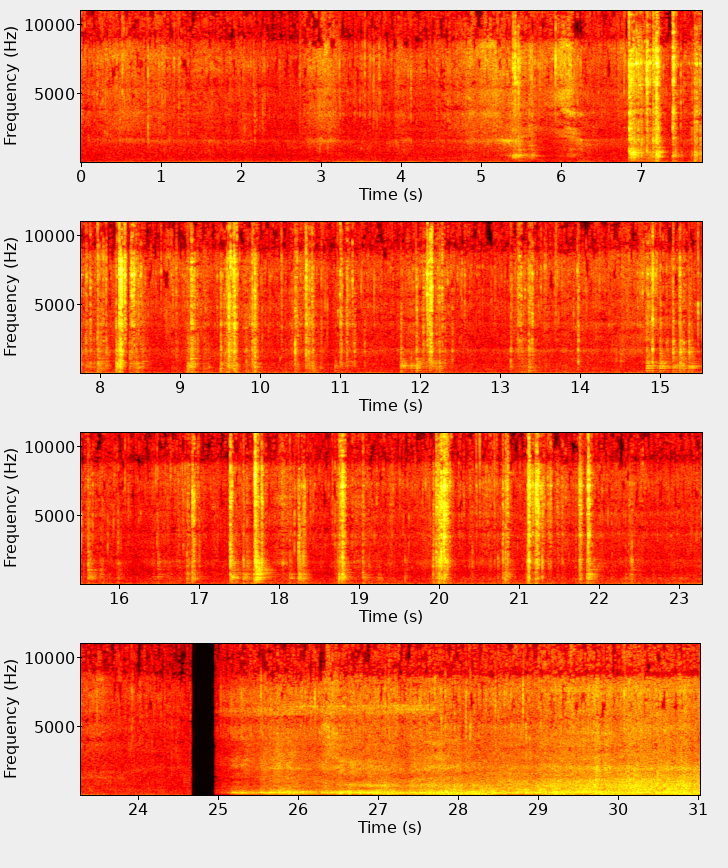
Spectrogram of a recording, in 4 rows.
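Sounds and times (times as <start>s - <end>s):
fire pops and snaps: 0.0s - 24.5s
wood fire crackling: 0.0s - 31.0s.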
